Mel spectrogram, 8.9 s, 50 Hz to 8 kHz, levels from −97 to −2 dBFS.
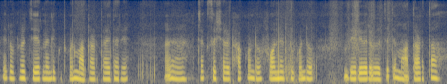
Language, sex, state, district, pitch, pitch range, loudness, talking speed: Kannada, female, Karnataka, Shimoga, 185 Hz, 180-195 Hz, -19 LUFS, 100 wpm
